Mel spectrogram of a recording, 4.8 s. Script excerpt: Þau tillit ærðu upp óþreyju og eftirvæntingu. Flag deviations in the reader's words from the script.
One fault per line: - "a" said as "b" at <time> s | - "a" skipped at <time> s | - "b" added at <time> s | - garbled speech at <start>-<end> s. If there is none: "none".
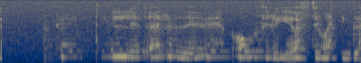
- "og" skipped at 3.9 s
